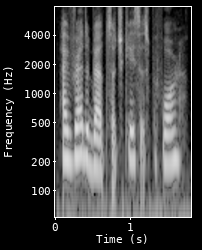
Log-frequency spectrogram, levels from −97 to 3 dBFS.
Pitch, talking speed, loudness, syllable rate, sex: 200 Hz, 195 wpm, -19 LUFS, 7.1 syllables/s, female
